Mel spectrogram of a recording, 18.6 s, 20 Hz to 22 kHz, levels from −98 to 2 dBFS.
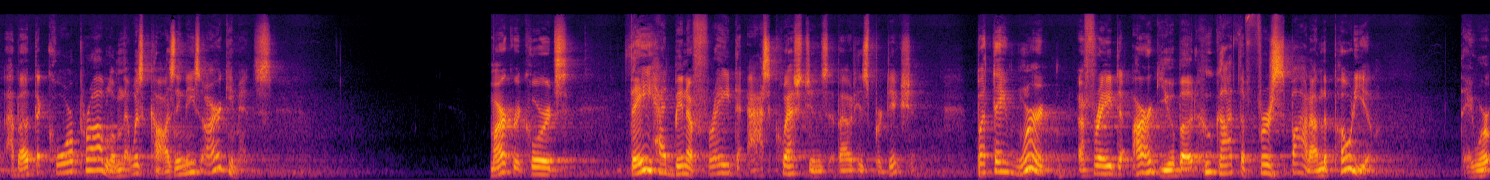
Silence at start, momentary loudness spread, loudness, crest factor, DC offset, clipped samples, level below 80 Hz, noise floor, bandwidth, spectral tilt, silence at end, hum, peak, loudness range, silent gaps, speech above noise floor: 0 s; 11 LU; -20 LUFS; 20 dB; under 0.1%; under 0.1%; -76 dBFS; -79 dBFS; 16 kHz; -3 dB/octave; 0 s; none; -2 dBFS; 7 LU; none; 59 dB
